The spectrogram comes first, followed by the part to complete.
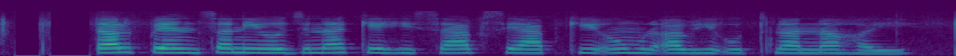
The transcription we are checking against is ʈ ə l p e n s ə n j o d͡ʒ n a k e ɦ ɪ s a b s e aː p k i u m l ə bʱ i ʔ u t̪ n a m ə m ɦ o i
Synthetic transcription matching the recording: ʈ ə l p e n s ə n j o d͡ʒ n a k e ɦ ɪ s a b s e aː p k i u m ɾ ə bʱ i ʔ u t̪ n a n ə ɦ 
